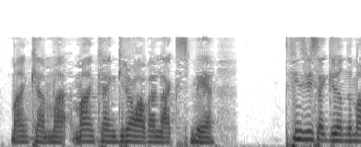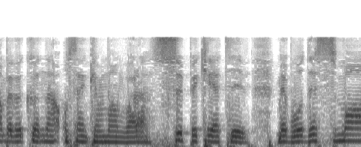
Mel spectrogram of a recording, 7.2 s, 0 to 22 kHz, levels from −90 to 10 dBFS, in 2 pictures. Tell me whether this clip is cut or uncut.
cut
